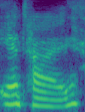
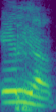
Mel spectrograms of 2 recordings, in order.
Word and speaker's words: Ante Up: Yeah, And I say it like that because it's not anti, right? It's yeah, Ante Up, the famous yeah, poker.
